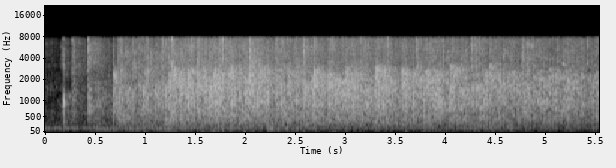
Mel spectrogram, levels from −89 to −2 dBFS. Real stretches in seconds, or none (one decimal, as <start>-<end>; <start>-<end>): 0.5-3.8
